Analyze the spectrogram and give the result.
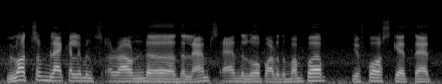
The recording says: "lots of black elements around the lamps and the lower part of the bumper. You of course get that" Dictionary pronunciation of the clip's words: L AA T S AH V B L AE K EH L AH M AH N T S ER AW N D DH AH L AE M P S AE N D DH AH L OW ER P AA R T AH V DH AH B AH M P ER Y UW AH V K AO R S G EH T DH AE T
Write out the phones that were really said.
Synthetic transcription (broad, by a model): L AA T S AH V B L AE K EH L AH M AH N T S ER AW N D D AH L AE M P S AE N D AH L OW ER P AA R T AH V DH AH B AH M P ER Y UW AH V K AO R S G EH T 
